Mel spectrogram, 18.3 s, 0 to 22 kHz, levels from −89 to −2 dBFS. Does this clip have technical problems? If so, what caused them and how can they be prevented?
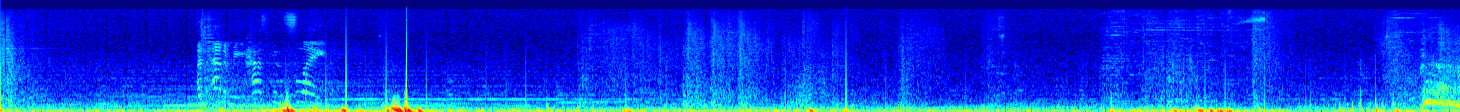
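Yes. Periodic USB or driver dropouts run from 0.06 s to 18.07 s. Every 0.25 s, roughly 10 ms of sound is lost and replaced by silence, about seventy times. A background task briefly stalls the USB bus or audio driver. Each stall leaves a regular tick wherever there is signal. Prevent it by disabling USB power saving and stopping the background task that wakes on that interval.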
